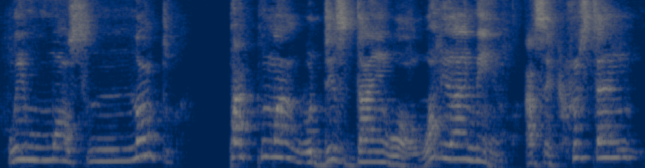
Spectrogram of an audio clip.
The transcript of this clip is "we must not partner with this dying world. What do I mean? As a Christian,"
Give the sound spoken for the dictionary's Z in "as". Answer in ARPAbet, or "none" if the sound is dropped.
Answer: S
